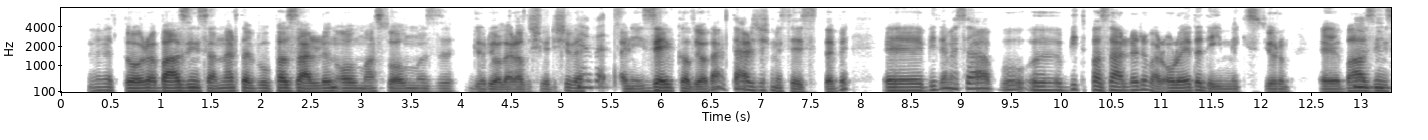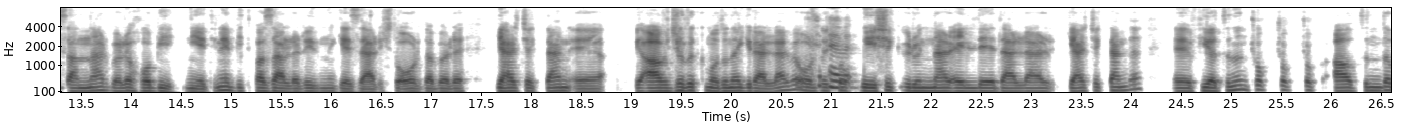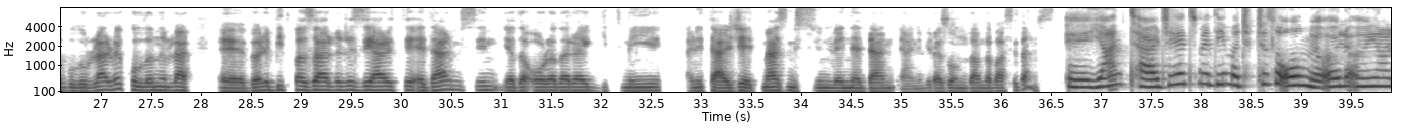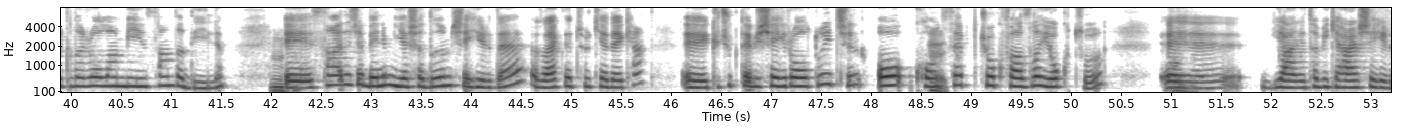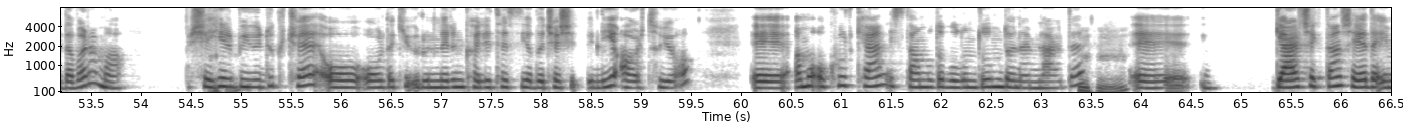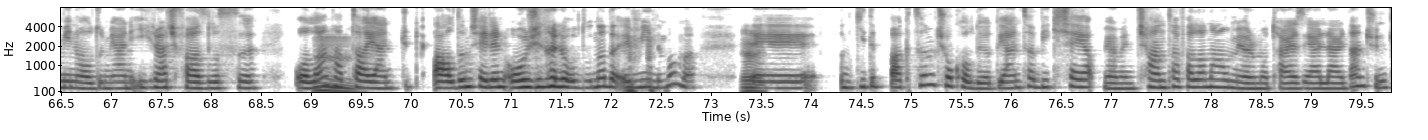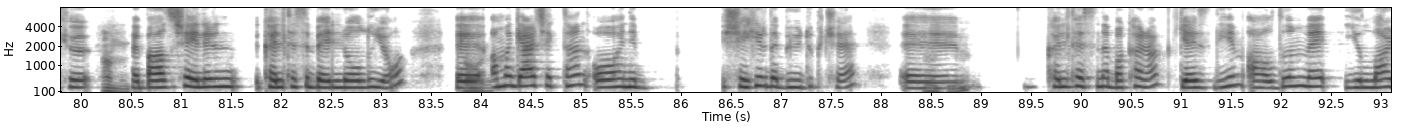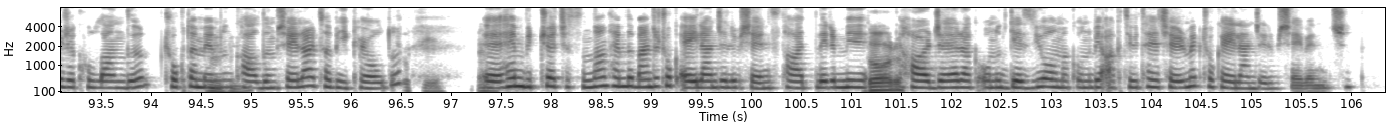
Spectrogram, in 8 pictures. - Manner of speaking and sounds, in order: chuckle; background speech; laughing while speaking: "orjinal"; chuckle
- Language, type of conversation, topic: Turkish, podcast, İkinci el alışveriş hakkında ne düşünüyorsun?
